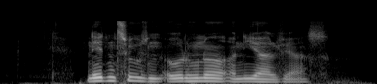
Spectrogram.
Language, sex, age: Danish, male, 22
